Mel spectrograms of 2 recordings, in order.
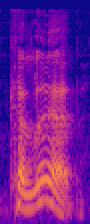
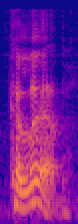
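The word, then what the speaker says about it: חֵלֶב: is pronounced calab calab where the word meaning fat is pronounced Colette Colette both have the same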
